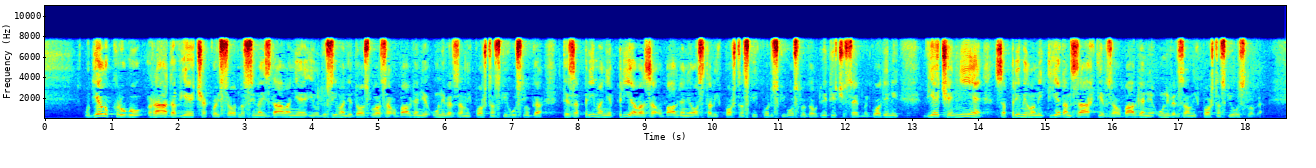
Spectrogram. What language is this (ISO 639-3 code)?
hrv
